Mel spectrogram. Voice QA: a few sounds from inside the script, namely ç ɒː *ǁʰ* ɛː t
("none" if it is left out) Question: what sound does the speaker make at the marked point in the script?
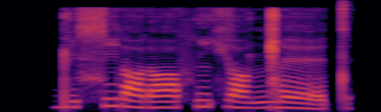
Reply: ŋ͡ǁ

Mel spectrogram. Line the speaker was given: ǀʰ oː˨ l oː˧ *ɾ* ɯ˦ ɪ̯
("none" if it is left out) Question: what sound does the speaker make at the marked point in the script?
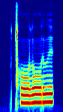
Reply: ɾ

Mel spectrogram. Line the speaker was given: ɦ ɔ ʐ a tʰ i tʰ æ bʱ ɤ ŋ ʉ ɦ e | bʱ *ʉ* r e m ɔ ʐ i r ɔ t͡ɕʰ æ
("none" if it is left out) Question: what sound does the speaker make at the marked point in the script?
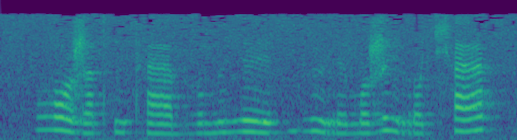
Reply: ʉ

